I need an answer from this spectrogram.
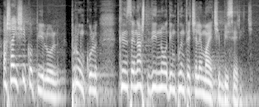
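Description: An Orthodox bishop with a high-pitched voice gives a spiritual talk and answers questions in a large hall. He speaks in an animated, halting way, restarting his sentences often.

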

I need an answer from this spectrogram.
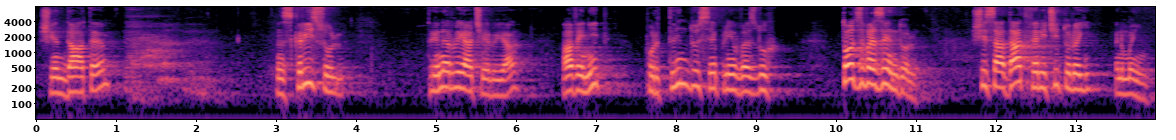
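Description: A man's voice: high voice, pauses often, a little mellow, big-room sound. A man preaching, reading a saint's life aloud in a solemn manner with small restarts.

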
